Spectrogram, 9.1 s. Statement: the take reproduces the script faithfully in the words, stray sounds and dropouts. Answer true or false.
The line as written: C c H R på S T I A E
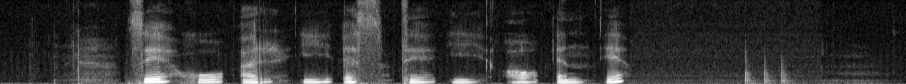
false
